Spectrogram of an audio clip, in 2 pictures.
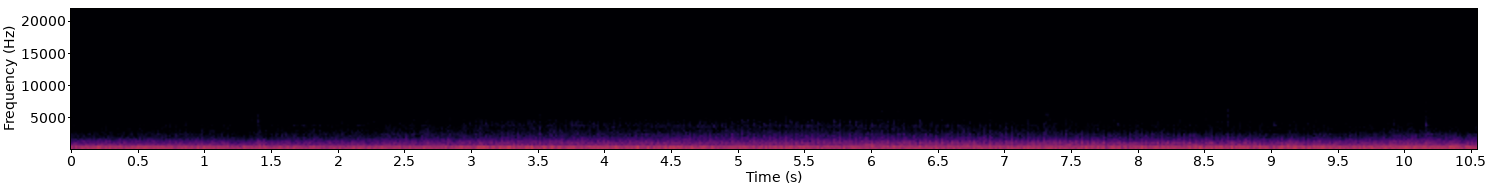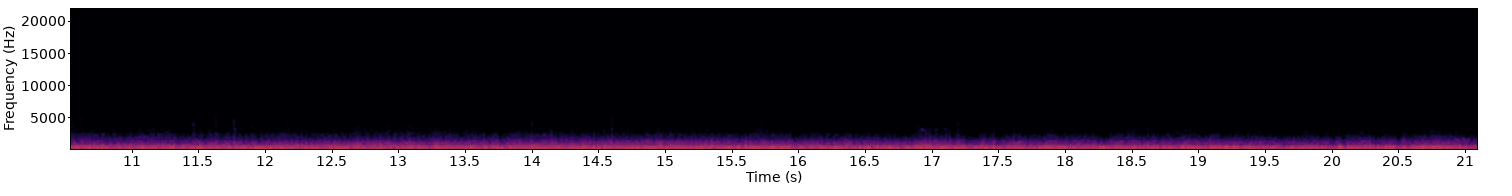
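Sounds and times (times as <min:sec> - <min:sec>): faint engine hum: 0:00.0 - 0:21.0.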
